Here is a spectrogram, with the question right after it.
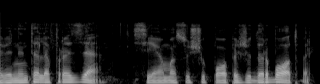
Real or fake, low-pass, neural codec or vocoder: real; 7.2 kHz; none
